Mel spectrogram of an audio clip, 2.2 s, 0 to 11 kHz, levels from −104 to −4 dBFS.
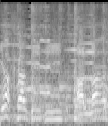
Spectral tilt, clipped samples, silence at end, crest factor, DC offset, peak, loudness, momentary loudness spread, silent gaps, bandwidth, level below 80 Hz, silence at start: -4 dB/octave; under 0.1%; 0 s; 12 dB; under 0.1%; 0 dBFS; -14 LUFS; 6 LU; none; 10.5 kHz; -48 dBFS; 0 s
